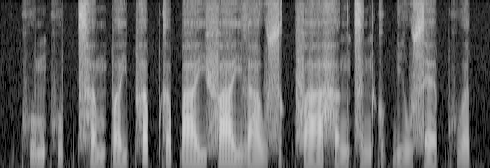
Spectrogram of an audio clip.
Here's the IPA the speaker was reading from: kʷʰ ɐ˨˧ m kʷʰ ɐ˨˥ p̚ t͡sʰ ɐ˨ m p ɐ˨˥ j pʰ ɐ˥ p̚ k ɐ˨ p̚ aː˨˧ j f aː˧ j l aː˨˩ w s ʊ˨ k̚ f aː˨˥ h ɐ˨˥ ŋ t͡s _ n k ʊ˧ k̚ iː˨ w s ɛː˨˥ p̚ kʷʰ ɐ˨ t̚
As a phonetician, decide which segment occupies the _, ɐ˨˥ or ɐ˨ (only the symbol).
ɐ˨˥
